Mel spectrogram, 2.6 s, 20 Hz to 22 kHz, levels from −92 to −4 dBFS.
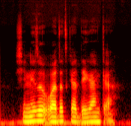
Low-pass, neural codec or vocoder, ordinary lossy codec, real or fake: none; none; none; real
